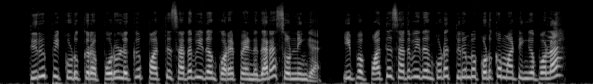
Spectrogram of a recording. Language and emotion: Tamil, angry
